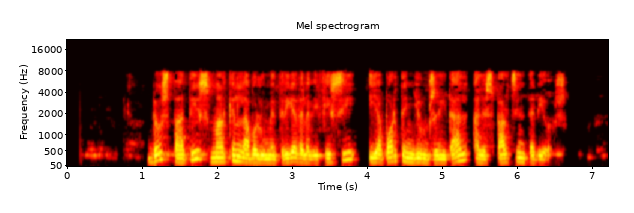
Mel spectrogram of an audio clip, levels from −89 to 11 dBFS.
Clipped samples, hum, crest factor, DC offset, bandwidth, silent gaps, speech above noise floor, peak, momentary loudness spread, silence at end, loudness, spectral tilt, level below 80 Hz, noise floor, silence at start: under 0.1%; none; 16 dB; under 0.1%; 8.4 kHz; 3.90-3.95 s; 37 dB; 0 dBFS; 6 LU; 0.6 s; -16 LUFS; -3.5 dB/octave; -58 dBFS; -52 dBFS; 0.35 s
